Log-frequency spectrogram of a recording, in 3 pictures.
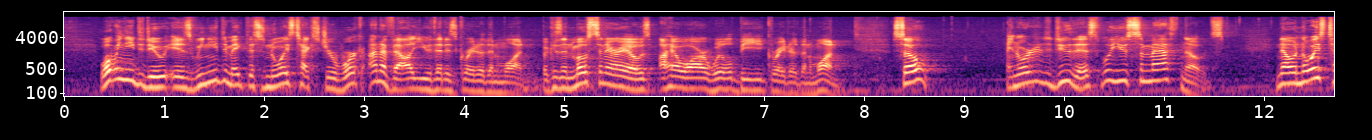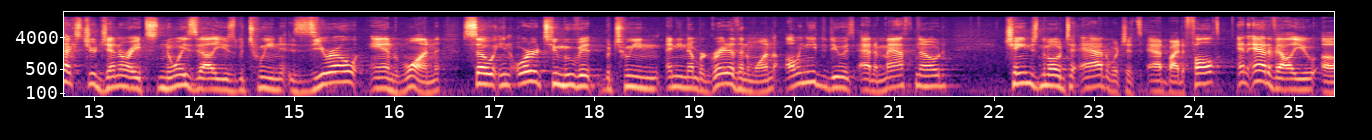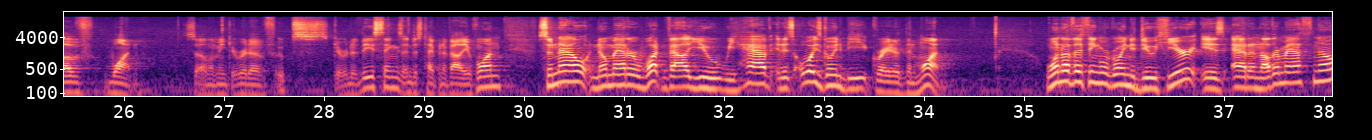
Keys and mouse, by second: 14.4 shift+a, 27.1 BackSpace, 27.9 Delete, 28.0 Delete, 34.1-35.3 drag, 37.2 shift+d.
